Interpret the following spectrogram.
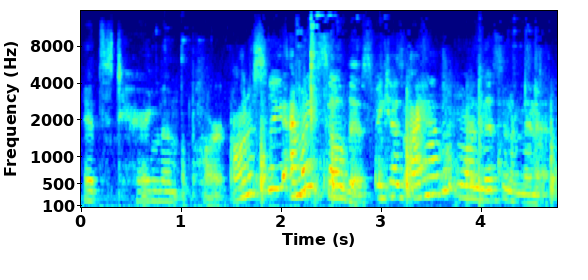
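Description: A young woman in her twenties chatting casually as she tries on outfits in her bedroom, a little raspy from congestion, rambling with lots of fillers. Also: on the high side, sing-song, fairly quick. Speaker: fashion vlogger. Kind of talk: casual try-on chat. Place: small bedroom with backdrop, indoors. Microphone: camera mic from a few meters away. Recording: slightly distant camera mic, faint room noise.

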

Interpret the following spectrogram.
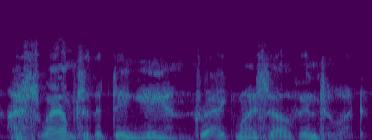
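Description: An actor playing an earnest, weary man giving a hesitant, measured account in a 1970s radio drama. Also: lowish voice, husky. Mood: shaken, weary. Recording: dull, muffled old radio recording.

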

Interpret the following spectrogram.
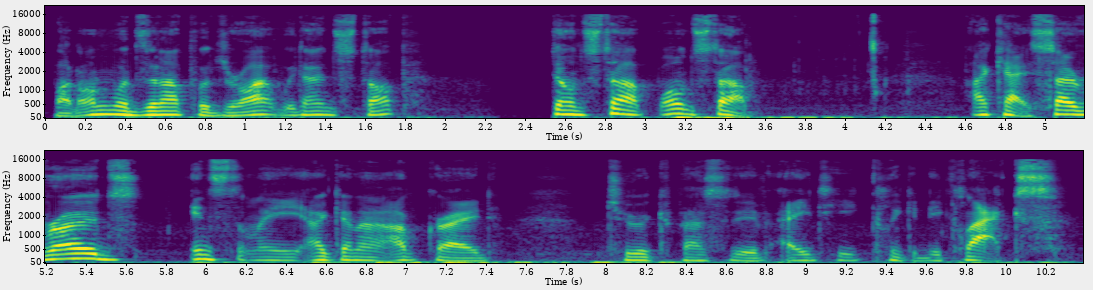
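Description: A slightly hoarse man chatting casually as he plays and narrates a transport-building game, thinking aloud with upbeat asides. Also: mid-range voice, normal speed, a bit bright. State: slightly hoarse, losing his voice. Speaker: gaming channel host. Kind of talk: casual let's-play commentary.

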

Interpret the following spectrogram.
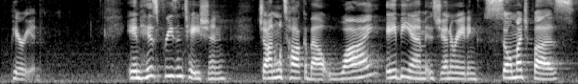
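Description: A woman's voice: fairly high pitch, a little hiss or hum. A woman at a conference podium reading a prepared introduction of the next speaker into a podium mic.

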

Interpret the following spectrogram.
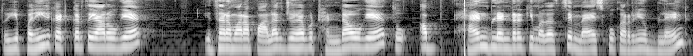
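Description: Woman, mid-pitched, calm cooking-show voice-over with light music behind. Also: brisk. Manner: calm step-by-step instruction, mixing in English words. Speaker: cooking channel host. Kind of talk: recipe voice-over.

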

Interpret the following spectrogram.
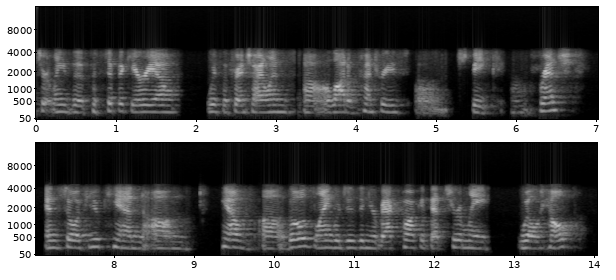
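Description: A woman lecturer answering questions on an online call, speaking haltingly with many fillers and restarts. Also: on the low side, flat delivery. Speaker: guest lecturer. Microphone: video call. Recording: echoey, phone-like call audio.

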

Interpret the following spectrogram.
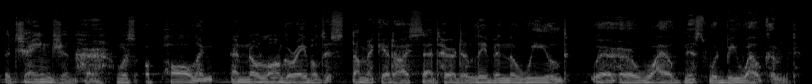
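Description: An actor playing a grim, remorseful old ancestor, narrating a gothic horror game in grandiose, deliberate phrases. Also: male voice, steady tone. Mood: sombre, regretful. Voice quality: deep, husky.

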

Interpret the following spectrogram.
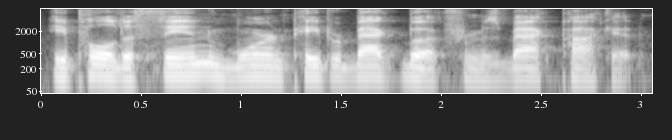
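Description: A man reading a comic story aloud as an audiobook narrator, in a deadpan, wry manner. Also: fairly low pitch, normal speed.

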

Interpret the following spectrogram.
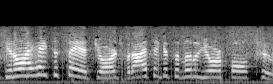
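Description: Brisk, piercingly bright radio wife. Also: female voice, sits high, steady tone. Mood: reproachful. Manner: brisk, scolding. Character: brisk, bossy breadwinner wife, tired businesswoman. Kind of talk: 1930s radio comedy acting. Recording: muffled, hissy 1930s radio broadcast.

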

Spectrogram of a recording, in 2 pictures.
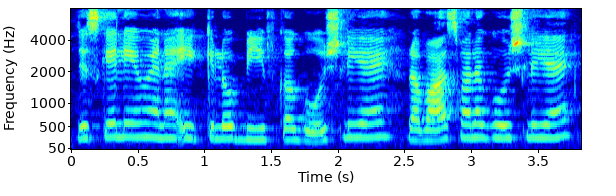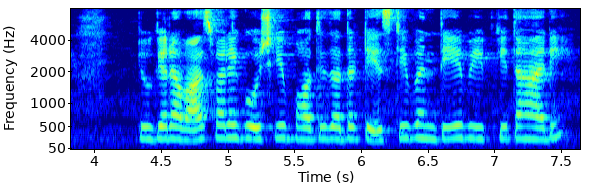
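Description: Cooking host, woman, high pitch, patient instructive voice-over. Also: fairly even intonation, fairly quick, a little hiss or hum. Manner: instructive, repeats "dekhiye" to guide viewers.

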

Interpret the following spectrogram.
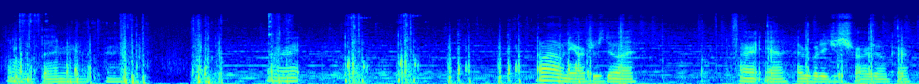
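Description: Man streamer, low gravelly voice, casual game commentary over clear music. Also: level tone, normal speed, pauses often. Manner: chatty, reads game dialogue aloud. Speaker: gaming streamer. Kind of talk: casual let's-play commentary.

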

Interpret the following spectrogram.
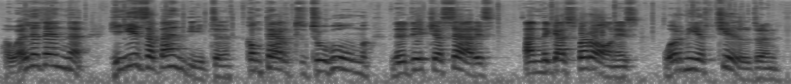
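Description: A man's voice: high voice, sing-song, unhurried, hardly any pauses, darkish tone, pitched above the performer's own voice. A man voicing a proud, easily piqued Italian innkeeper in a storybook, earnest and emphatic. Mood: alarmed, insistent.

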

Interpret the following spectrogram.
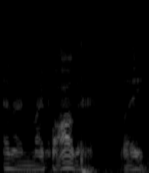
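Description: Guy around 30, low husky voice, rambling honest car vlog, swears a lot, lots of pauses. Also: fairly even intonation, distant mic. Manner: halting, frank, sweary, with sighs and pauses. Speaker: vlogger. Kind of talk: candid personal vlog monologue. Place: inside a parked vehicle at night.

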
